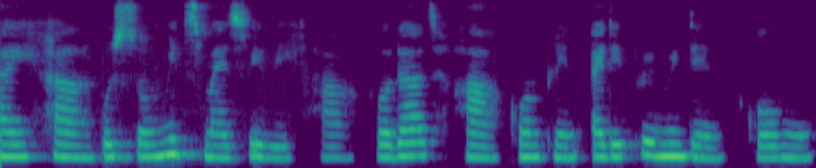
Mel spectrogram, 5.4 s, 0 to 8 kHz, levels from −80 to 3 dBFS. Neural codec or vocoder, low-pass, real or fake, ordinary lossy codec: codec, 16 kHz, 2 kbps, X-Codec, WavLM features, trained on Multilingual LibriSpeech; none; fake; none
